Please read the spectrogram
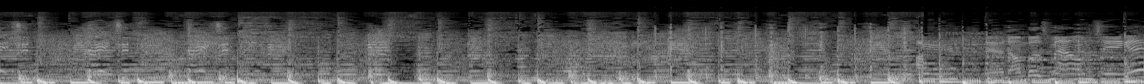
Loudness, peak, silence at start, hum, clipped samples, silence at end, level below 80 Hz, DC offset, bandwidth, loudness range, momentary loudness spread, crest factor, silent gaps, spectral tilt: -17 LUFS; -2 dBFS; 0 s; none; under 0.1%; 0 s; -20 dBFS; 0.8%; 12.5 kHz; 1 LU; 3 LU; 14 dB; none; -6 dB/octave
